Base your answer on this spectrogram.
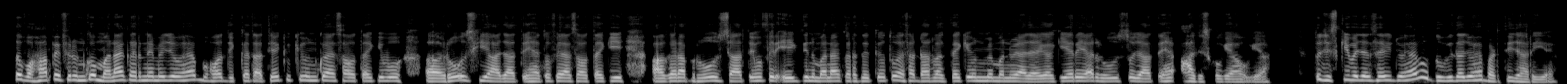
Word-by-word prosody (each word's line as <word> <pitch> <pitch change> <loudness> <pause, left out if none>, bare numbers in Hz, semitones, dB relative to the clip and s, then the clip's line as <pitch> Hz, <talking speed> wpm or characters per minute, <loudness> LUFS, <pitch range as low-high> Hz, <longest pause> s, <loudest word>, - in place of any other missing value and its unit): तो 230 - +6
वहाँ 175 +1 +2
पे 225 - +4
फिर 205 0 -1
उनको 200 +3 +3
मना 180 +5 +3
करने 190 -1 +1
में 185 0 +2
जो 185 -1 +2
है, 200 +2 +2
बहुत 165 -2 -1
दिक्कत 155 +1 -5
आती 175 - -1
है, 180 - +2
क्योंकि 195 +1 -7
उनको 185 0 +1
ऐसा 170 -1 -2
होता 160 -1 -1
है 155 - -1
कि 165 - -2
वो 165 0 +1 0.3
अ, 145 0 +5
रोज़ 180 +3 +2
ही 175 - +2
आ 145 -3 +2
जाते 135 -1 0
हैं। 140 -1 0
तो 155 - -4
फिर 160 0 0
ऐसा 150 0 -1
होता 145 0 -1
है 150 - -1
कि 160 +1 +1 0.4
अगर 160 +3 +2
आप 155 - +1
रोज़ 160 +2 +1
जाते 150 +2 +1
हो, 170 - +2
फिर 180 - +2
एक 150 0 +1
दिन 170 - +2
मना 155 +1 +2
कर 155 - -2
देते 155 +2 -3
हो, - - 0
तो 195 -2 +2
ऐसा 165 0 -1
डर 155 - -1
लगता 150 +2 -2
है - - -1
कि 170 - 0
उनमें 165 -1 +1
मन 155 -1 -1
में 150 - +1
आ 135 - +2
जाएगा 135 +1 +1
कि, 160 +3 -1
"अरे! 165 0 +2
यार, - - +2
रोज़ 150 -1 -3
तो 160 - 0
जाते 140 0 0
हैं, 155 - +1 0.2
आज 140 - 0
इसको 130 +1 -6
क्या 130 -1 -2
हो - - -4
गया?" - - -5 0.5
तो - - 0
जिसकी 195 +2 -2
वज़ह 195 -2 +3
से 185 0 +3
ही 195 - -2
जो 185 +1 0
है, 225 +5 +2
वो 320 -1 +2
दुविधा 170 +1 +1
जो 190 - +3
है, 200 - +1
बढ़ती 155 -1 -3
जा 130 -3 0
रही 115 -1 -5
है। 115 - -5
160 Hz, 320 wpm, -22 LUFS, 150-185 Hz, 0.5 s, तो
